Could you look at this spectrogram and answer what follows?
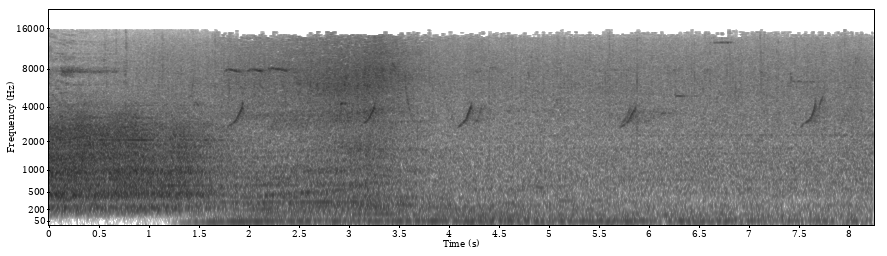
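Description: Jet noise of a climbing Airbus A320 airliner fading away over the first two seconds. Then a bird gives short rising chirps about once a second over a quiet steady background hum.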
